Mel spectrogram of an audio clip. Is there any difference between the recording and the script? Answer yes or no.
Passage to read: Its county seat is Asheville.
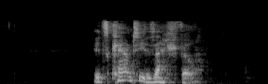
yes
